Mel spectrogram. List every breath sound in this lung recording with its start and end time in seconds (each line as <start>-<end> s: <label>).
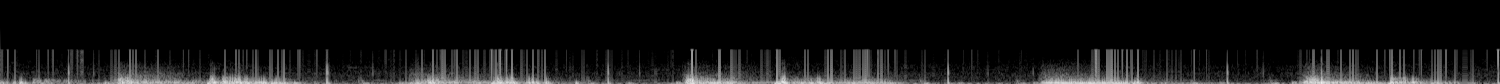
1.04-2.01 s: inhalation
1.04-2.01 s: crackles
2.03-3.00 s: exhalation
2.03-3.00 s: crackles
3.88-4.84 s: inhalation
3.88-4.84 s: crackles
4.88-5.58 s: exhalation
4.88-5.58 s: crackles
6.78-7.77 s: inhalation
6.78-7.77 s: crackles
7.85-9.04 s: exhalation
7.85-9.04 s: crackles
10.30-11.49 s: inhalation
10.30-11.49 s: crackles
12.88-13.89 s: inhalation
12.88-13.89 s: crackles
13.91-15.00 s: exhalation
13.91-15.00 s: crackles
